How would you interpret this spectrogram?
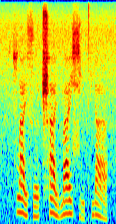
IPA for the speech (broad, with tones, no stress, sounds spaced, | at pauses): t͡s w a˥˩ ɪ̯ s ɹ̩˧˥ ʈ͡ʂʰ a˥˩ ɪ̯ m a˥ ɪ̯ ɕ ḭ˨˩ t̪ʰ j ä˥˩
